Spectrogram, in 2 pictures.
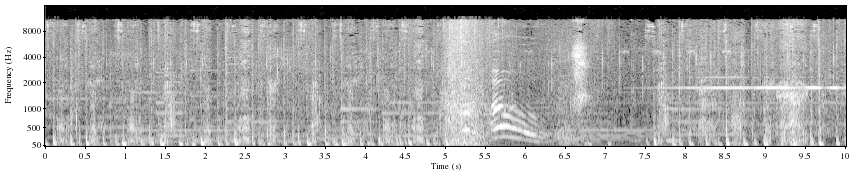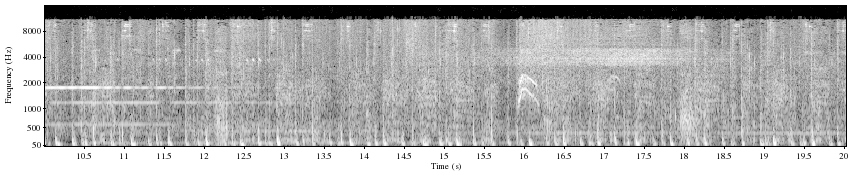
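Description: A horse gallops in a PS4 video game with a fast, continuous clip-clop of hooves that is close and fairly loud, plus a brief neigh in the middle over a background of game music and effects.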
